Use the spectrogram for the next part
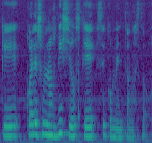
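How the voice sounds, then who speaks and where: A woman university teacher with a Peruvian Spanish accent gives classroom instructions. She speaks slowly and haltingly and repeats herself. Her voice sits at a middle pitch. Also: gravelly, dark tone.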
